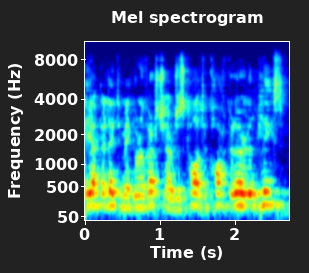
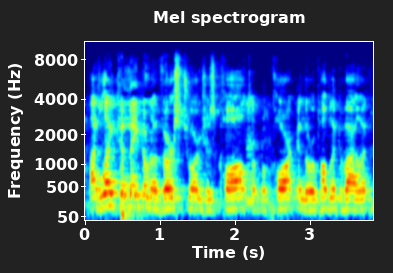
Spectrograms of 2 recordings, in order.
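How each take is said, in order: First: Quick-fire Irish caller, a little low; casual Irish phone request; own Irish accent. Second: Low, careful American caller; deliberate American phone voice; put-on American accent. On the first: Acted. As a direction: ask in a thick Irish accent. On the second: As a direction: switch to American to be understood. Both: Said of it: "change your accent and you were there".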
